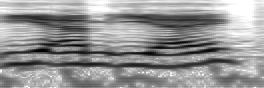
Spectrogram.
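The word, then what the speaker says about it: Emz: It's pronounced ema.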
